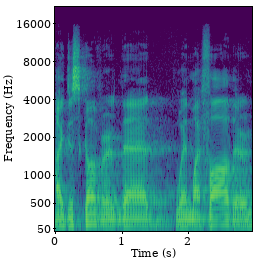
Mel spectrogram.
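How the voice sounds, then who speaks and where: With audible room echo and noticeable background noise, a man speaks at a fairly low pitch in fairly even intonation. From Korea. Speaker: church member giving testimony. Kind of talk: testimony.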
